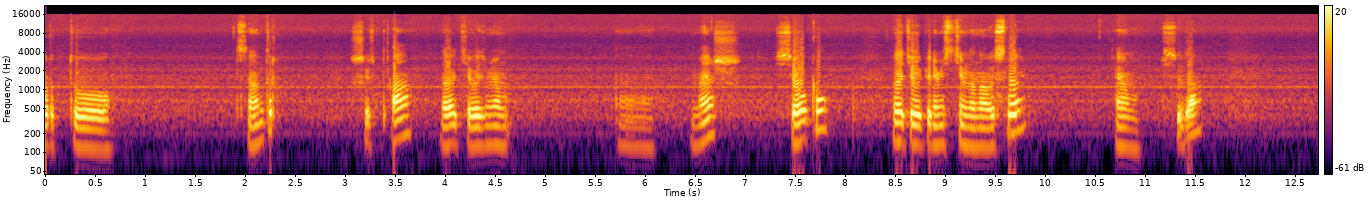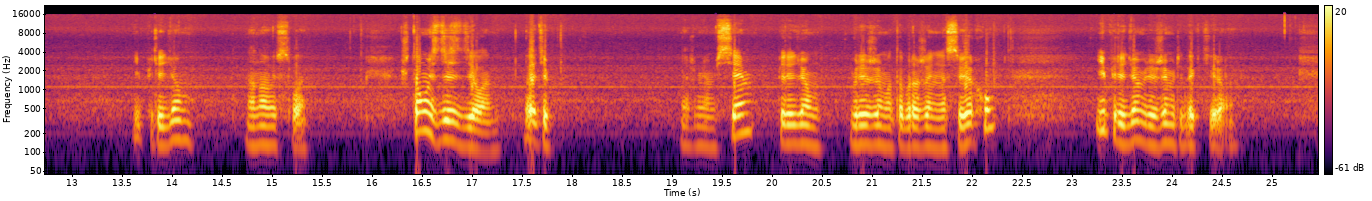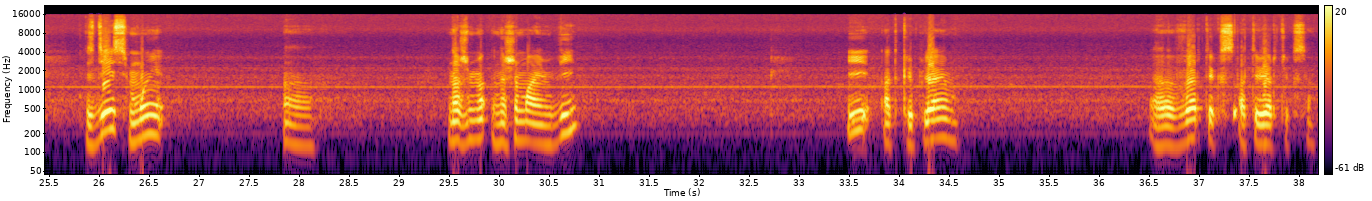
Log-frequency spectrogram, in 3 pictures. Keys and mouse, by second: 3.1 shift+a, 10.2 m, 13.7 click, 14.4-18.8 middle drag, 18.8 KP_7, 23.4 Tab, 26.8 right click, 31.6 v.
